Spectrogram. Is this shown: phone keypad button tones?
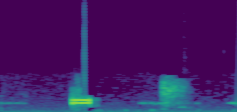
yes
